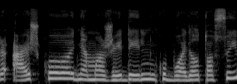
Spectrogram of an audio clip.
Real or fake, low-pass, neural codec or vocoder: fake; 14.4 kHz; vocoder, 48 kHz, 128 mel bands, Vocos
